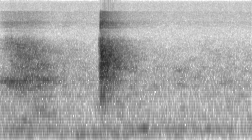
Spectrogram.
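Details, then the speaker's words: Adult's knee giving a single sharp crack while rocking back into child's pose during a warm-up, a harmless joint pop (knee crepitus). "you can hear my knees crack. And that's okay. Knee cracking is not a bad thing."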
